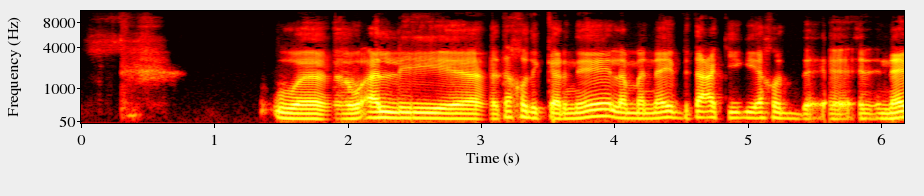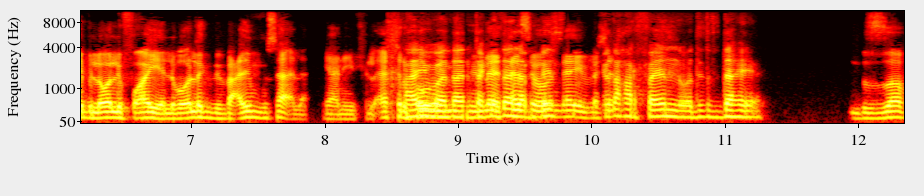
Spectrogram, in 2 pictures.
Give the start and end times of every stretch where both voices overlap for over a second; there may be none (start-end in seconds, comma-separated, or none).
8.6-10.2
